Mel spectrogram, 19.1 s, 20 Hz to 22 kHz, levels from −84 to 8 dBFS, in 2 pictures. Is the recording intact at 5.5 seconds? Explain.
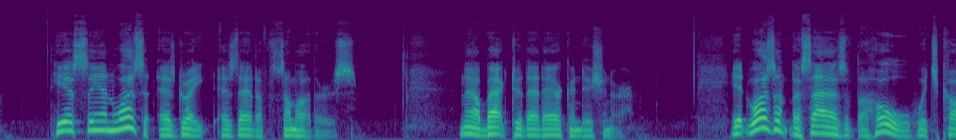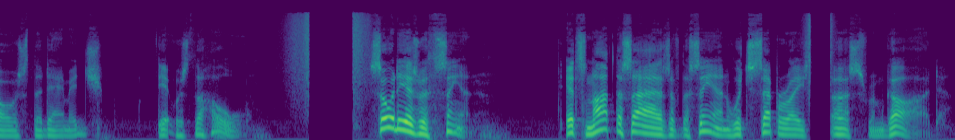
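Yes, the speech runs intact through 5.5 seconds, with no dropout, glitch or other fault at that point.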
